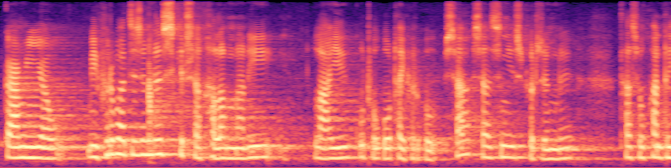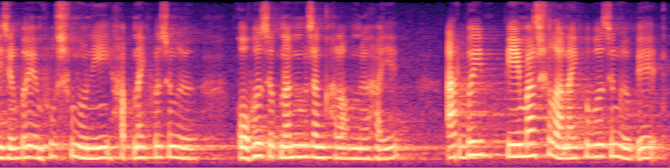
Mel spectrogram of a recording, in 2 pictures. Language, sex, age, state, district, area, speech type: Bodo, female, 60+, Assam, Kokrajhar, rural, spontaneous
